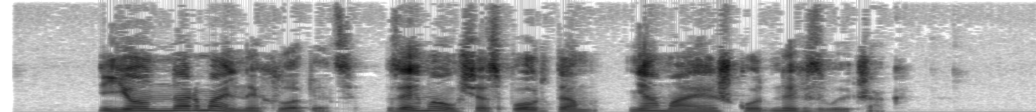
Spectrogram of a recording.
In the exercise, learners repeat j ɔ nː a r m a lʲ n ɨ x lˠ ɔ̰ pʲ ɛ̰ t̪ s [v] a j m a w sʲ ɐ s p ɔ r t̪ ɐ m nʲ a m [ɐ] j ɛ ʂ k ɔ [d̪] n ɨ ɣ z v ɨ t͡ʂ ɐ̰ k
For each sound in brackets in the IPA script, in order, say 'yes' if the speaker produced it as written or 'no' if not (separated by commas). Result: no, no, yes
